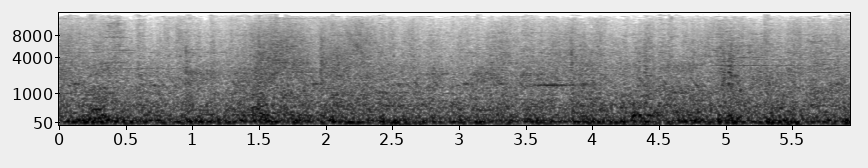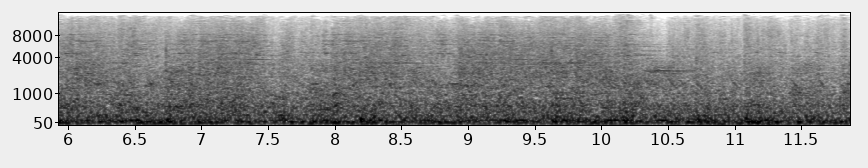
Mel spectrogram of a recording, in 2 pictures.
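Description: Swords clash and slash against metal.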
